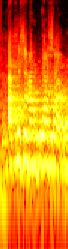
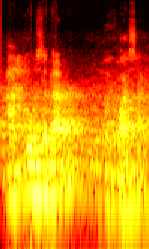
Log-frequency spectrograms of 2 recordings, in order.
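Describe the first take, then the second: First: It is said in a high, raised voice. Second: It is said in a low, soft voice. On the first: The speaker sounds ready to pick a fight. The speaker calls it wrong. "Itu nada tinggi juga" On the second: The speaker stays calm and refuses to fight. The speaker calls it right. "Dengan nada rendah"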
